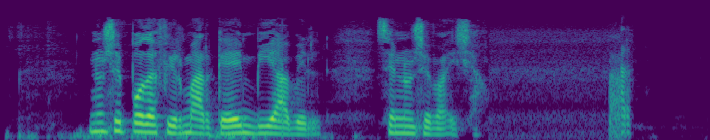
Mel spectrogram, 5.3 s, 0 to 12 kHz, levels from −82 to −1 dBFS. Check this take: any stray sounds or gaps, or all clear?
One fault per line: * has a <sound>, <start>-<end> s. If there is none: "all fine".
* has a laugh, 4.6-4.7 s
